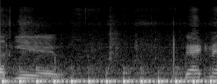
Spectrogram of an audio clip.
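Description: A modified Toyota Corolla E140's engine idling through an aftermarket HKS exhaust, giving a steady, evenly pulsing low throb.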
